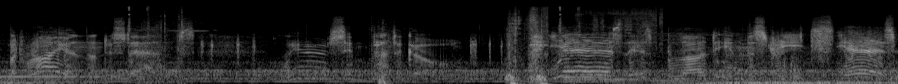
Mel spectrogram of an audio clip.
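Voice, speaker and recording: A man's voice: mid-range voice, heavily acted. A male actor playing a flamboyant, unhinged, sadistic artist in a video game, with a theatrical, grandiose delivery. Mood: bitter, conspiratorial. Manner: theatrical, grandiose, swinging from hushed whispers to outbursts. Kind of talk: dramatic video game monologue. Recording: loud music and noisy ambience underneath.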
